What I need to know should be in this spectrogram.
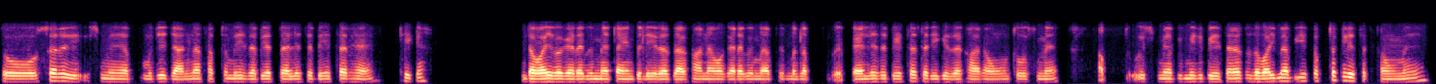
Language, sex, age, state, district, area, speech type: Urdu, male, 18-30, Delhi, East Delhi, urban, conversation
